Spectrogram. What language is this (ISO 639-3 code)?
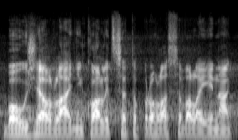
ces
